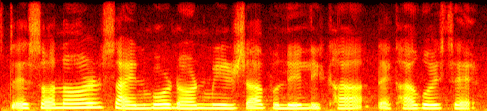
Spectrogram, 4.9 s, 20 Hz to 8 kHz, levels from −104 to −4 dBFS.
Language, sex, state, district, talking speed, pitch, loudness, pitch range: Assamese, female, Assam, Kamrup Metropolitan, 85 wpm, 250 Hz, -13 LUFS, 240-265 Hz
